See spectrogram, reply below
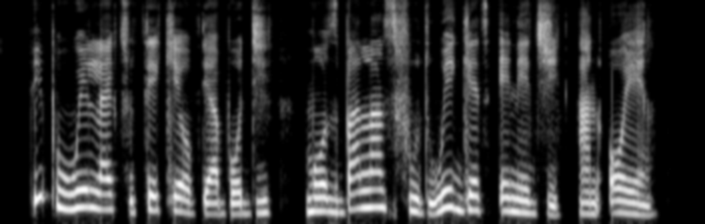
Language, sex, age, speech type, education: Nigerian Pidgin, female, 15-29, spontaneous, tertiary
